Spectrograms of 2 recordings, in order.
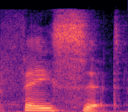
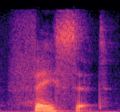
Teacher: the next word is a vowel sound so let's face it the final consonant sound in face may get linked with the vowel sound in it and it's going to sound like face it it's almost like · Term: linking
